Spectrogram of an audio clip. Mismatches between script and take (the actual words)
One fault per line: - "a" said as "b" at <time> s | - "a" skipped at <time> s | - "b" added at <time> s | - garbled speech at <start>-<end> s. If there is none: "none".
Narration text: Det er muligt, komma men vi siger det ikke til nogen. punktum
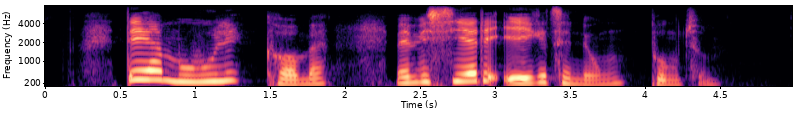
none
